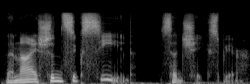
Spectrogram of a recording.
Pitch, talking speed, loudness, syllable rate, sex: 115 Hz, 145 wpm, -22 LUFS, 4.7 syllables/s, male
